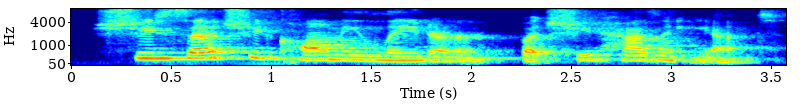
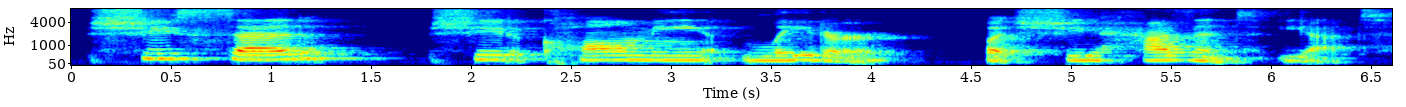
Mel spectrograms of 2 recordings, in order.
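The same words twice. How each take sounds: First: The sentence is spoken at normal, faster speed. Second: The sentence is spoken slowly and carefully.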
